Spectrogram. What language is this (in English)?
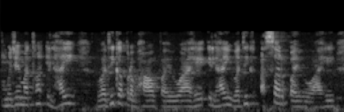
Sindhi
